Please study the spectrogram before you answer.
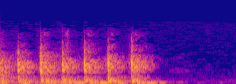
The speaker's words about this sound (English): Here we go. Knock again. Right.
